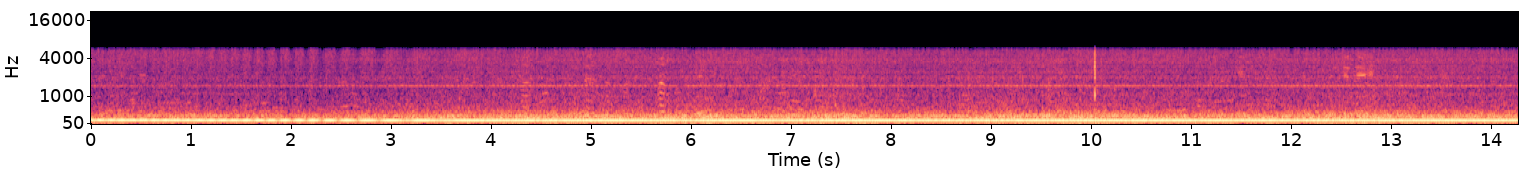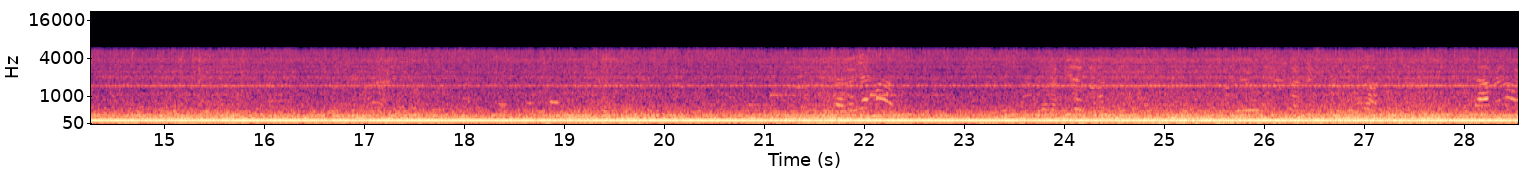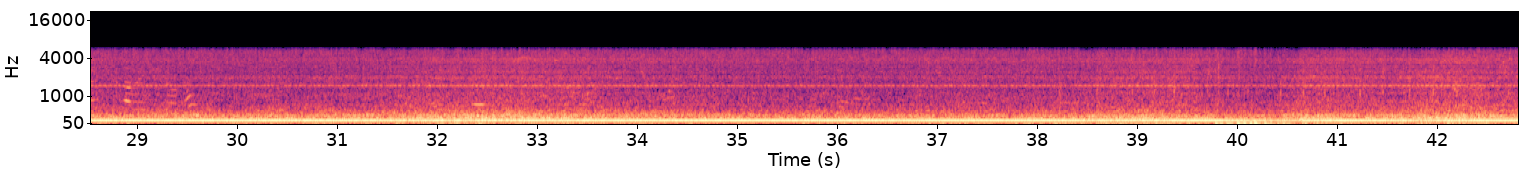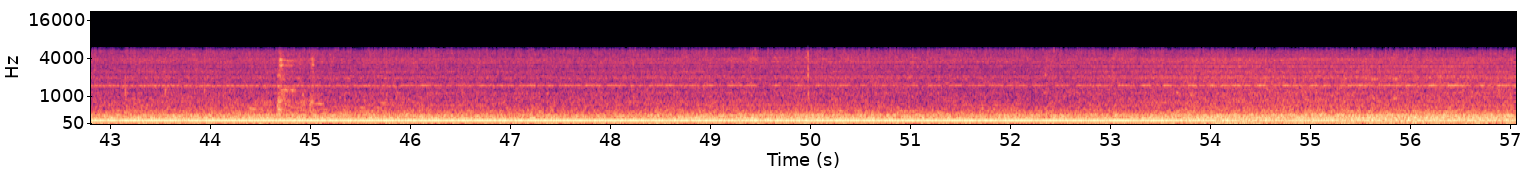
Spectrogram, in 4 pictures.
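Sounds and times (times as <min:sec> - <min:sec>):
jet engines droning at idle: 0:00.0 - 0:57.0.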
